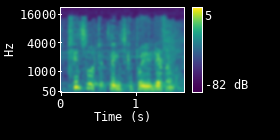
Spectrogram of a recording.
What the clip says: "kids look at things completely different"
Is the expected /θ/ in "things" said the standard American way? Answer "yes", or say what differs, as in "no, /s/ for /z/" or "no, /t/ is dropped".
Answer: yes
